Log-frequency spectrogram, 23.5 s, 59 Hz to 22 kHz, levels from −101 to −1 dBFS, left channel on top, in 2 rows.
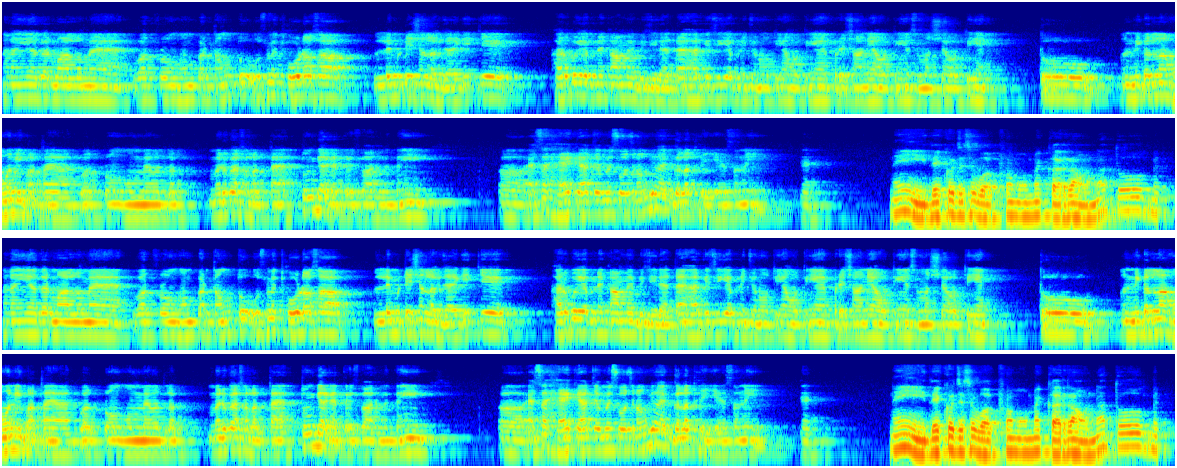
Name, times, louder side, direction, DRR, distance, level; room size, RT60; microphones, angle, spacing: voice 1, 0.0-5.1 5.5-9.9 10.4-16.0 16.7-19.4 19.7-19.9, right 3 dB, 75° right, 3 dB, 1.5 m, -35 dB
voice 2, 20.6-23.3, right 3 dB, 40° right, 5 dB, 0.5 m, -27 dB
14.0 x 9.9 x 2.7 m, 0.85 s
head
